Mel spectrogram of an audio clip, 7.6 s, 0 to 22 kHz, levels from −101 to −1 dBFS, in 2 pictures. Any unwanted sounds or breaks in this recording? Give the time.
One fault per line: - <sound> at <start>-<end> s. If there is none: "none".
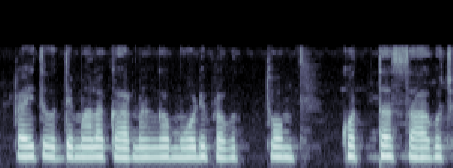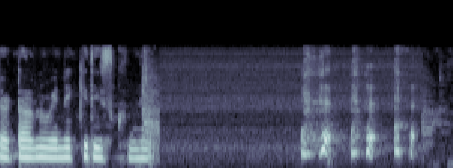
- cough at 6.3-7.3 s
